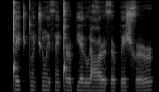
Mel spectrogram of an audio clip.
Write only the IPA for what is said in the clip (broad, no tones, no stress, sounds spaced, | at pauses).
ǃ e t͡ʃ tʷ ɛ̃ t͡ʃ ũ i̯ θ ẽ ǃ ə˞ pʲ ɛ l u i̯ ʕ ə˞ θ ə˞ p e ʒ x ə˞ ɹ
